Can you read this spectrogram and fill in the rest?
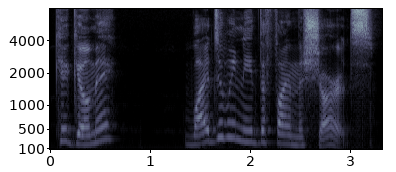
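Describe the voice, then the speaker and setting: A narrator voicing a curious, eager little girl with an excitable, questioning manner. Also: mid-range voice, takes it slowly, voice pushed up.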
